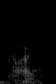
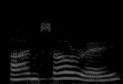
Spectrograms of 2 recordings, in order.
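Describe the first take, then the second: First: Put-on curt, clipped mumble of a sulky kid; grudging child. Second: Slow, drawn-out sorry with a rise; insincere apology. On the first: Caught child to parent, a grudging apology. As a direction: mumble it like you don't mean it. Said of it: "And you go". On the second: Retold or imitated. Child to parent, a slow, insincere apology. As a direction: draw it out, plainly not meaning it. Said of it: "and you don't mean it".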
